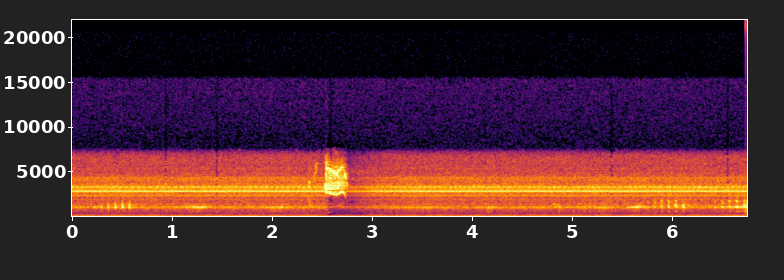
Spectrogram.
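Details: At night, 27 February 2022, a Great horned owl nest near Savannah, Georgia, sees a prey handover; a single sudden, loud hissing screech breaks through, with faint pulsing insect-like trills and a steady hum behind.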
